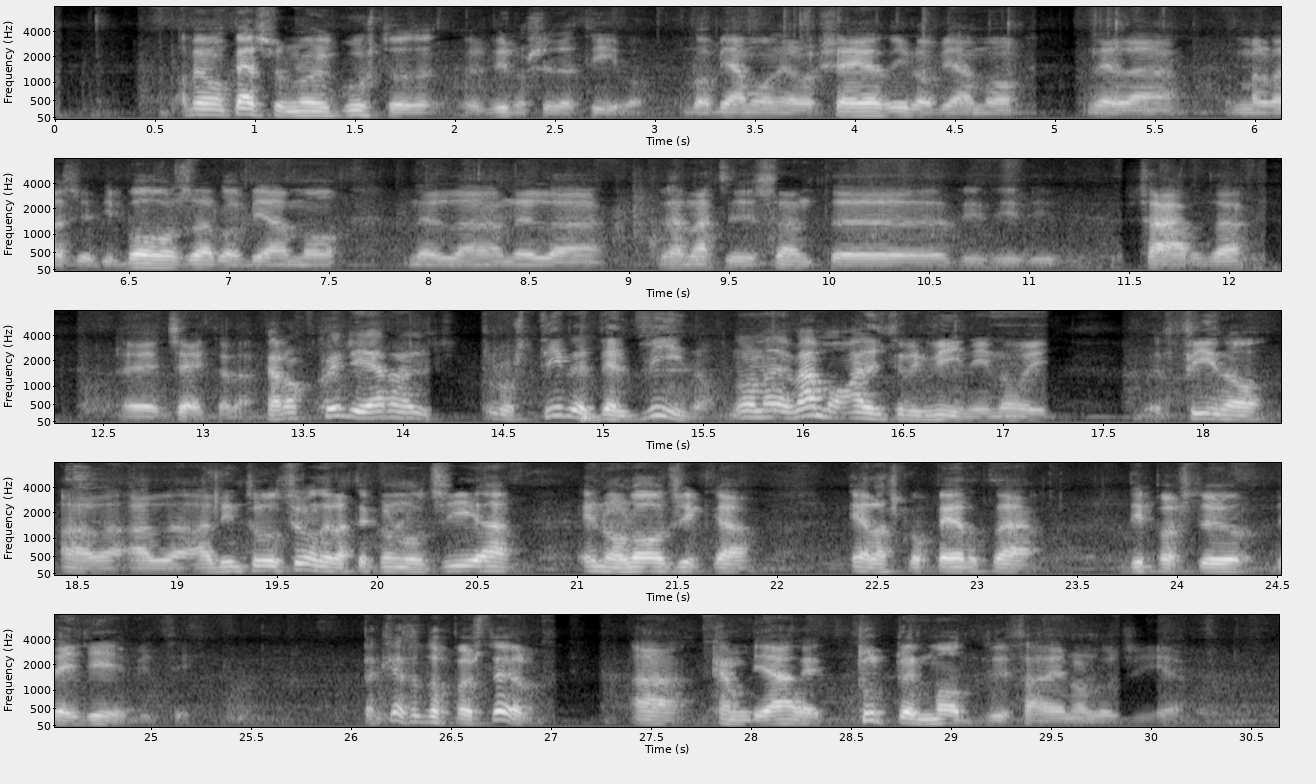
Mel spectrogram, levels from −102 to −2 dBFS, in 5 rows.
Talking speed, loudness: 135 wpm, -24 LUFS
